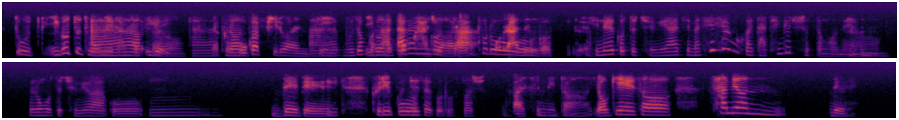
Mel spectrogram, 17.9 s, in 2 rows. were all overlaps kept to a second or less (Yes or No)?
No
